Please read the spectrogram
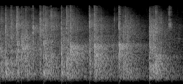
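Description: A burst of applause from a group, dense overlapping hand claps forming a steady, loud crackling wash with no voices.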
